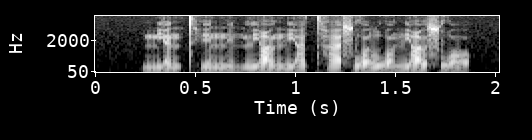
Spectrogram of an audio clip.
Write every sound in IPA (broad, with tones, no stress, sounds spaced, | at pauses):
m j ɛ˥˩ n t̪ʰ i˥ n̪ ḭ˨˩ n l j ɑ˥ ʊ̯ n̪ j ä˧˥ t̪ʰ ä˧˥ s w ɔ˥˧ l w ɔ˥˩ n̪ j ɑ˥ ʊ̯ s w ɔ˥˩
